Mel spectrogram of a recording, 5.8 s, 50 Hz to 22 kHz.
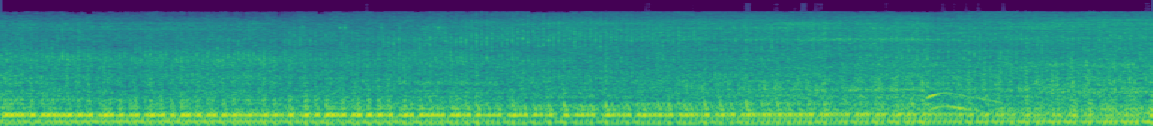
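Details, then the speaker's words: Yamaha Banshee two-stroke twin, barn find unrun for 7 years, new CDI fitted: uneven, stumbling buzz that never smooths out, running only on starter fluid before dying; owner suspects old oily fuel in the lines plugged the carburetor jets again. "they just shut off and it wouldn't start back up what i believe the issue is here is that the fuel lines were filled with the old junk oily fuel and i think i plugged up the carburetor again"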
